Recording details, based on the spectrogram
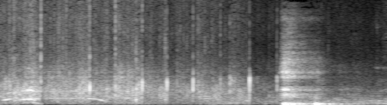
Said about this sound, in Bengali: তো প্রথমে আপনাদের জন্য একটা হাততালি হয়ে যাক।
